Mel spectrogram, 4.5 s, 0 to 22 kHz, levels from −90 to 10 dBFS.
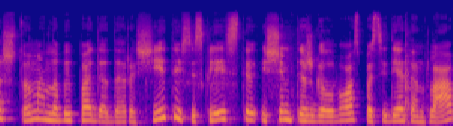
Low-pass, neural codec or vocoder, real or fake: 14.4 kHz; none; real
